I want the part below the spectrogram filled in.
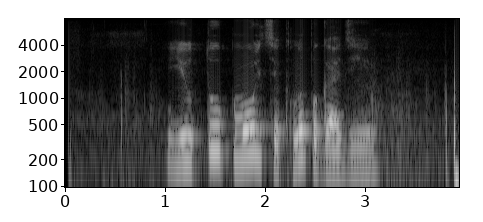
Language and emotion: Russian, neutral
